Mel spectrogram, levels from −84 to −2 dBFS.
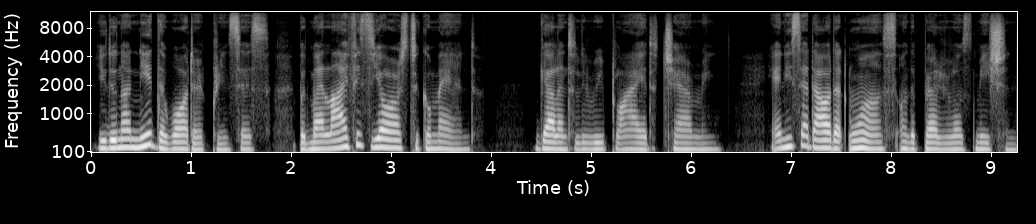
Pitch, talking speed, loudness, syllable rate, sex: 170 Hz, 175 wpm, -18 LUFS, 4.8 syllables/s, female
